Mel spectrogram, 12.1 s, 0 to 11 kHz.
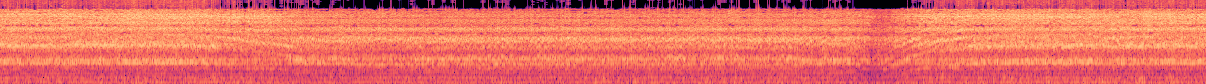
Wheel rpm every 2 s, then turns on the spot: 230, 150, 110, 110, 150, 230.
none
